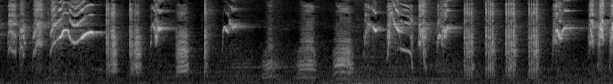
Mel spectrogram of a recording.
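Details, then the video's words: Javan myna in a lively jalak tutor recording: harsh squawks alternating with loud, looping whistles that rise and fall, delivered in rapid bursts with short gaps throughout. "Masteran Jalak Gacor Untuk Semua Jenis Burung Jalak Auto Ngoceh"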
